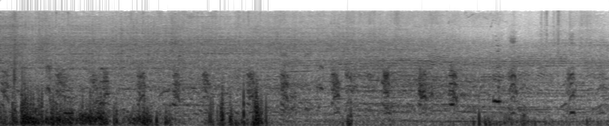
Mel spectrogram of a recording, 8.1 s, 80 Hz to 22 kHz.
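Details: Ibizan Hounds at the Tampere International coursing event, Nordic championships, 14 July 2013: loud, rapid barks open the recording, then fainter scattered yips continue while people talk nearby in an open outdoor setting.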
